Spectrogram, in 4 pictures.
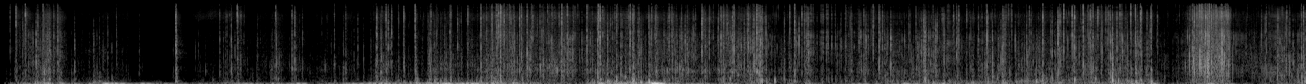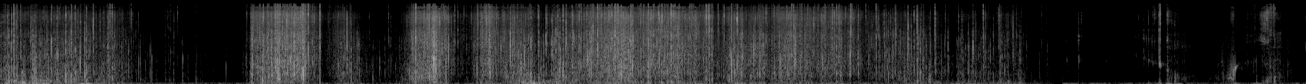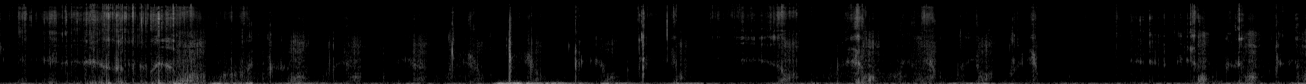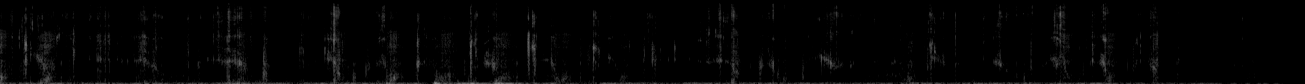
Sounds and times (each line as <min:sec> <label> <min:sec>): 0:00.0 Bag of chips compressed and crushed 0:23.6
0:02.4 eating chips 0:52.2
0:26.3 Bag of chips compressed and crushed 0:30.2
